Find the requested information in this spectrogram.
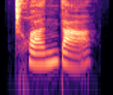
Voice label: "传达", Chinese

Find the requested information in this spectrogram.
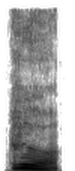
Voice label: "热", Chinese

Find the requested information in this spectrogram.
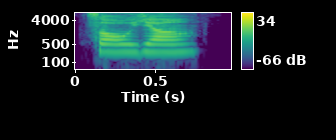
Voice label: "遭殃", Chinese

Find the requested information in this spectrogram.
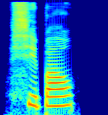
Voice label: "细胞", Chinese

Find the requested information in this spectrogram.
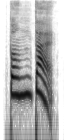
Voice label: "绷带", Chinese

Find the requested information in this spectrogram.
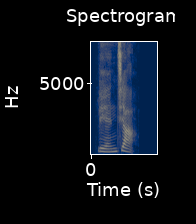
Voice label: "廉价", Chinese

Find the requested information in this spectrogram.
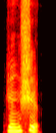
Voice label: "人事", Chinese

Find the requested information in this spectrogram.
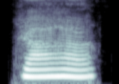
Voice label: "然而", Chinese

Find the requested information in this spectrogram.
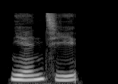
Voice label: "年级", Chinese

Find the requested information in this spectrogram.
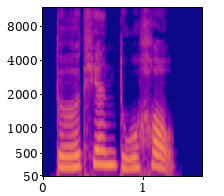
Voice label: "得天独厚", Chinese

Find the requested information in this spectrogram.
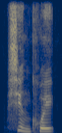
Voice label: "幸亏", Chinese

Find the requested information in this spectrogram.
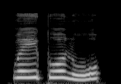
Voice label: "微波炉", Chinese

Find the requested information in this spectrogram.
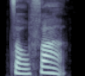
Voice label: "早饭", Chinese

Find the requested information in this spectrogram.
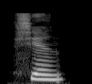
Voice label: "先", Chinese

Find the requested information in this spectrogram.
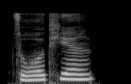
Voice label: "昨天", Chinese

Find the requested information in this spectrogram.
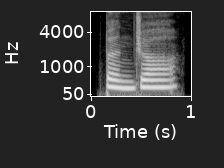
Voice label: "本着", Chinese

